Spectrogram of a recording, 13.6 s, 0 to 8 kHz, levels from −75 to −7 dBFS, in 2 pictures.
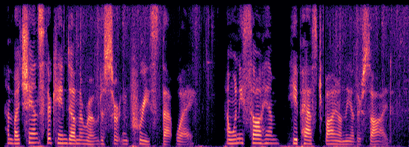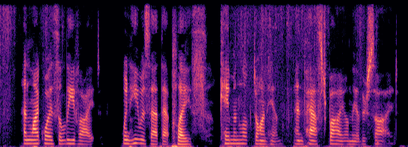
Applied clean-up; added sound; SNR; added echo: none; Glass; 19 dB; none.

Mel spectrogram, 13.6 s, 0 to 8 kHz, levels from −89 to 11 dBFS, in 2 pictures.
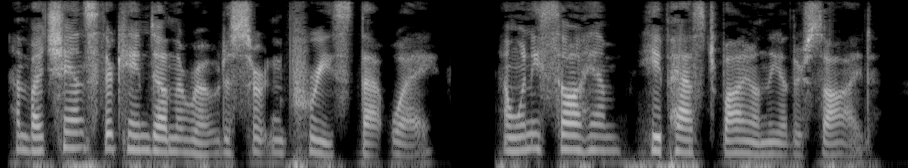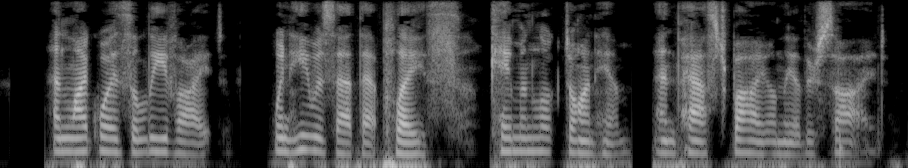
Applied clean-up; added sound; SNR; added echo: none; none; none; none.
